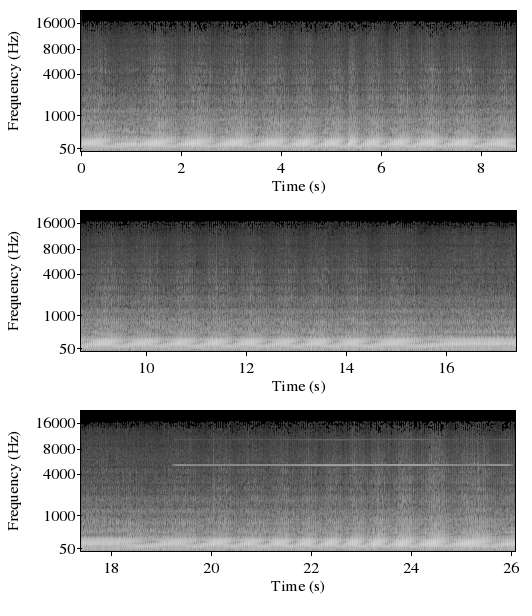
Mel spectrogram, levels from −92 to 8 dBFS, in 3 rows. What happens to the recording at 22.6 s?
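A feedback whistle runs from 19.16 s to the end: a thin, wavering 5.2 kHz tone well under the sound, likely from a speaker-to-mic loop hovering at the edge of feedback.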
